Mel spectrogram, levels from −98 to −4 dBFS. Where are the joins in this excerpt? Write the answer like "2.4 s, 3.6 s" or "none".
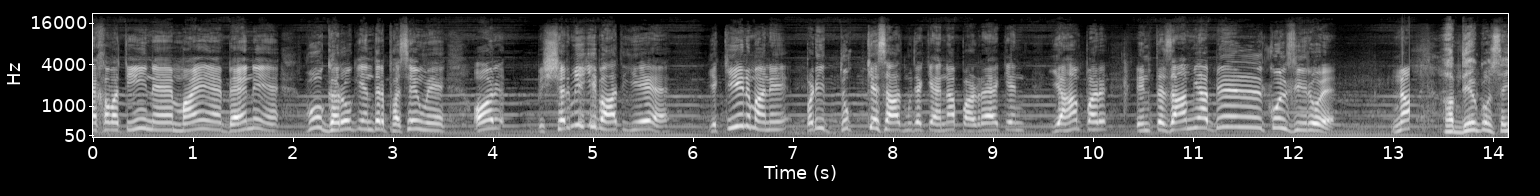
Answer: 13.2 s

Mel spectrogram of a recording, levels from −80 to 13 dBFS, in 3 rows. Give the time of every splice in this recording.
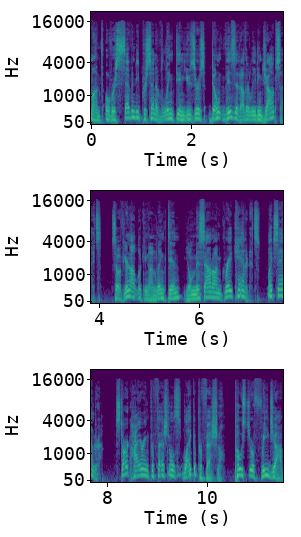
none

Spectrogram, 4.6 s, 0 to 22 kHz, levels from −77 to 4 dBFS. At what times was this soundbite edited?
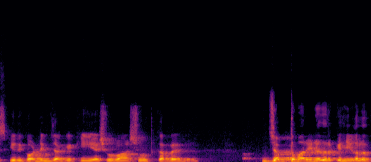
3.0 s

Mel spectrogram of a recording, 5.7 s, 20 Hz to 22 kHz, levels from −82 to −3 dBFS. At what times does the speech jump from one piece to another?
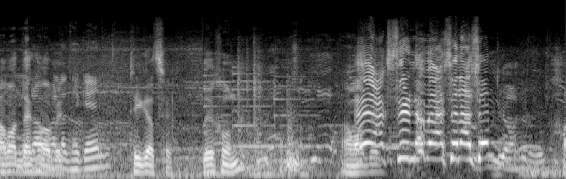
1.9 s

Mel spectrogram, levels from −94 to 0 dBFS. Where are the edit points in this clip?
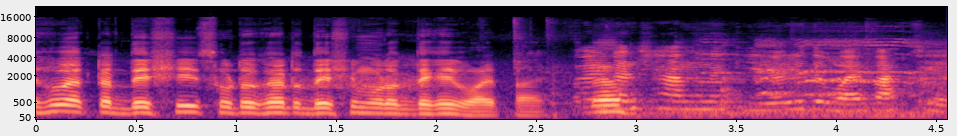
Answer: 2.8 s

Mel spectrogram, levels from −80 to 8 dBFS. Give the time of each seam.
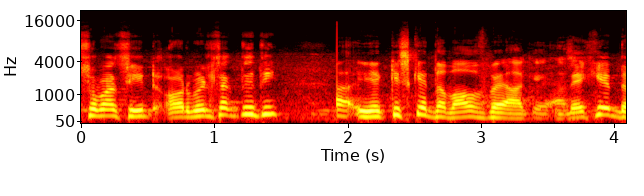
1.9 s

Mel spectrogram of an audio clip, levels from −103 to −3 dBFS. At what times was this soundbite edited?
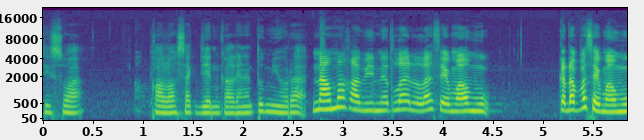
2.6 s

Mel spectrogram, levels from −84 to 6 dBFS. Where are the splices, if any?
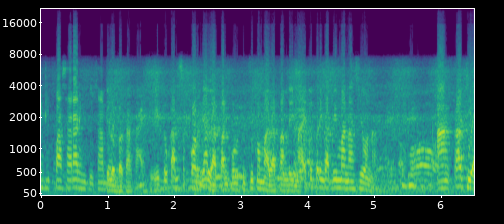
1.0 s

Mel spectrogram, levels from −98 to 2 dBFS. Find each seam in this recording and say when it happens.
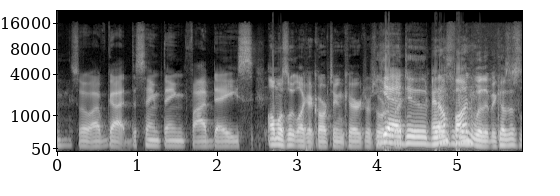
2.6 s

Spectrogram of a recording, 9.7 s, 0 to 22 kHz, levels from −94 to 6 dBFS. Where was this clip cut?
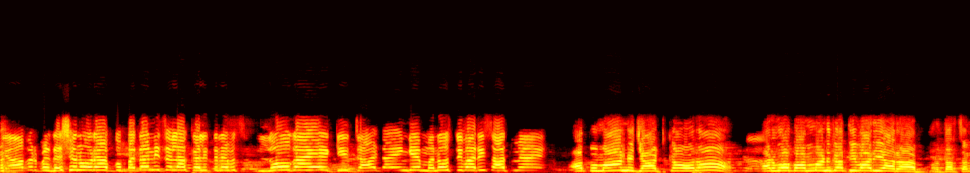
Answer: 5.6 s

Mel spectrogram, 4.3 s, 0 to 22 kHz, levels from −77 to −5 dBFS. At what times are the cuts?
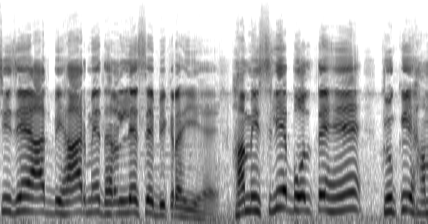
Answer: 2.1 s

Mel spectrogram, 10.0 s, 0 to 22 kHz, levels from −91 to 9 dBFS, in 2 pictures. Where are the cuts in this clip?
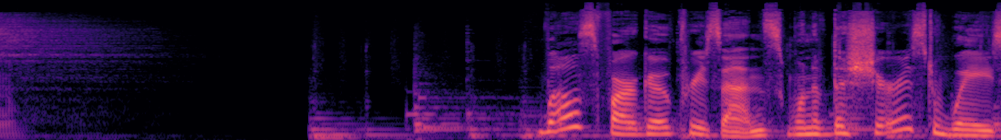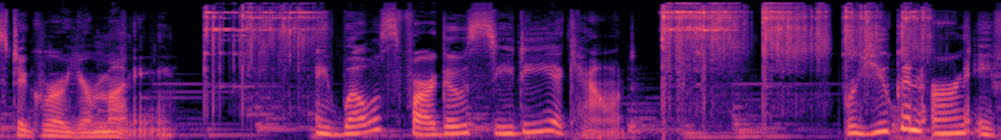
1.5 s

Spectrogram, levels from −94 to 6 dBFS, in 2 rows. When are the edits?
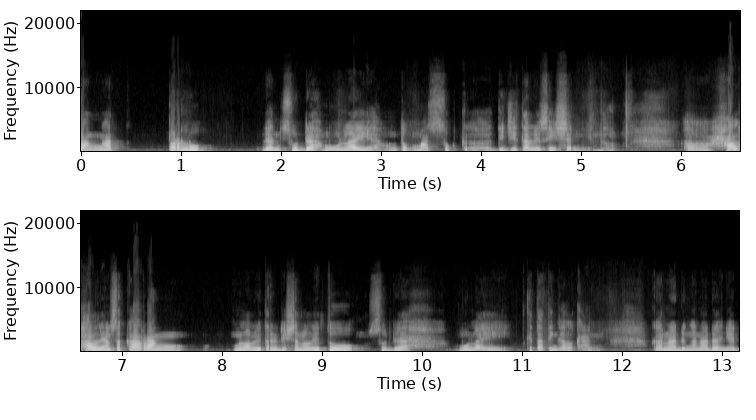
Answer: none

